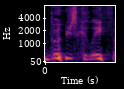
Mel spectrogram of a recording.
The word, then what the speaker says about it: Burj Khalifa: You made the Burj Khalifa in the sound I waves.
